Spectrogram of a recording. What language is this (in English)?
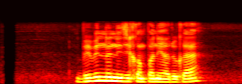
Nepali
